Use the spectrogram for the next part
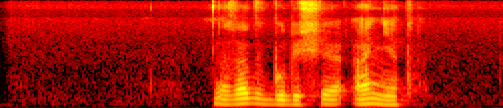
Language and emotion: Russian, neutral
